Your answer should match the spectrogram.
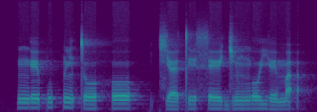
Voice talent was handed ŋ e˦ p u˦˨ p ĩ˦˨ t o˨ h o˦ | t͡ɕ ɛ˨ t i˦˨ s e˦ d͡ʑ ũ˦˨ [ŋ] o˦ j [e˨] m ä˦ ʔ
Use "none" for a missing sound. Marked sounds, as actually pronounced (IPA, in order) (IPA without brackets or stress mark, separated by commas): ŋ, e˨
